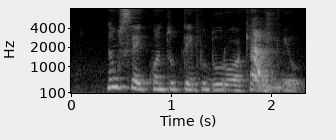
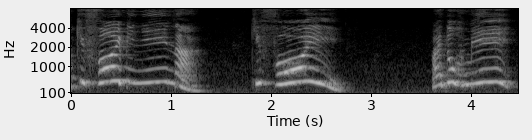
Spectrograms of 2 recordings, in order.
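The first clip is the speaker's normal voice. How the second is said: calling back; 11 semitones higher, much slower than usual. Retold or imitated. Children's mother answering the girl's scream, calling back. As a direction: answer a shout from the next room.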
